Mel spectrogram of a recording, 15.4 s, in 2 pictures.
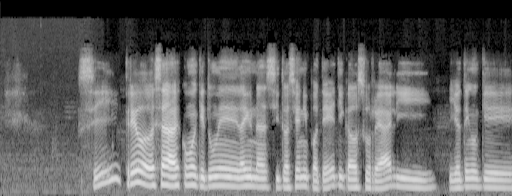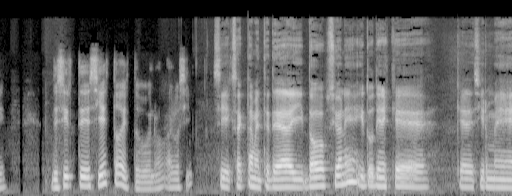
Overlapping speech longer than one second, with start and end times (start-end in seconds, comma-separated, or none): none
